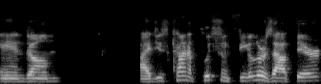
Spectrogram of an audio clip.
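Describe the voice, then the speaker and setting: A man speaks at a fairly quick pace in an animated, bright, sharp tone. The sound is dry and close, with no echo. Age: 60s. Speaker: rock vocalist and guitarist, worship leader. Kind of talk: interview.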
